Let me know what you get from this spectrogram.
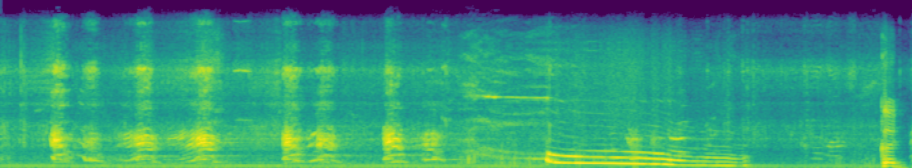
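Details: Simba, a pet dog, howls on hearing two dogs stranded in a canoe cry out in distress, sending out a call that someone needs help. A person talks over the first half. Then comes one smooth, falling howl of about two seconds over a steady low hum.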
